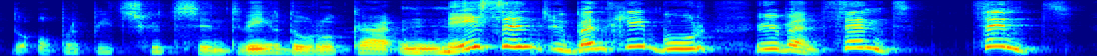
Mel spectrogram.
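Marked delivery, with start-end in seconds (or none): 2.0-5.4 high, loud, exasperated insistence; dringend corrigerend. A narrator's reading. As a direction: shout sense into him. Opperpiet shakes and corrects Sint. (luid en dringend)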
